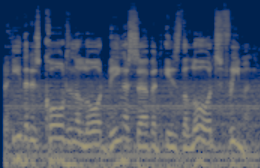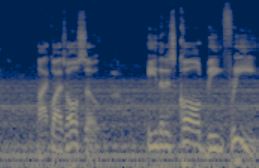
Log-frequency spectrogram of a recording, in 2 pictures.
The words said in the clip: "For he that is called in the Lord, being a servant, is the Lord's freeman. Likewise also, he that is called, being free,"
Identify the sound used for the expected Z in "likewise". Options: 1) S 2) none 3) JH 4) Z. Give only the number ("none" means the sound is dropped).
4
